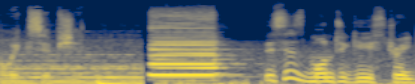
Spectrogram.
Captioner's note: car honks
